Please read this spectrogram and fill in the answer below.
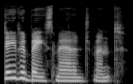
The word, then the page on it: database management: American English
